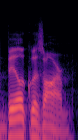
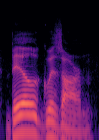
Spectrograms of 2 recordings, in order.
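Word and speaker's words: bill-guisarme: this weapon here I would call this a bill guzarm bill Goose arm Bill guisarm oh here's a great one here's the Goddess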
